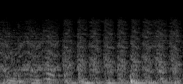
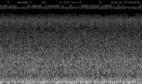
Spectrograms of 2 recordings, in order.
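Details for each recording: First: Engine with 254,000 on it, cranked on a charged battery: steady starter churning with a slightly uneven gallop and no firing; no fuel pressure at the Schrader valve, dead fuel pump. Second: V8 idling after jump start, sat a year and a half and needed fuel pressure: steady, even low rumble with no misses, knocks or ticks; runs smooth and healthy.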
